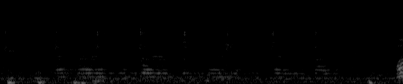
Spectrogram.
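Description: Near silence: room tone with faint scattered clicks and a few soft low thumps.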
